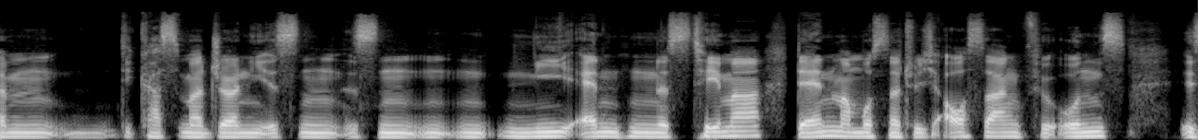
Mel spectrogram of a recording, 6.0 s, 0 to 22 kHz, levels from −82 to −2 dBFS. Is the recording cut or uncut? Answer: cut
